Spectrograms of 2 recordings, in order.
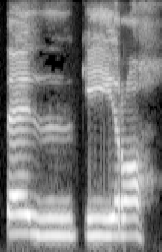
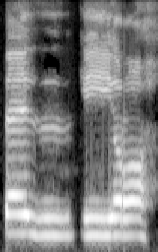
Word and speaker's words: تذكرة: সহিত পড়ব ইন্না হাযিহি তাযকিরাহ বলতা ওয়াকফের ক্ষেত্রে হার উচ্চারণ করব এবং হাকে সাকিন করে ফেলব তার উপরে জজম ব্যবহার করে আমরা হা বলে সাকিন করে ফেলব র হা জবর রহ এভাবে পড়তে হবে ইন্না হাযিহি তাযকিরাহ ফামান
